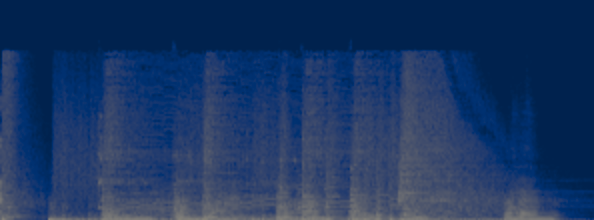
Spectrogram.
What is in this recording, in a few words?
Victory Pop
